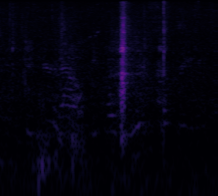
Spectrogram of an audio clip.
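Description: A quiet lull with faint, distant voices and a single sharp click a little past a second in.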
